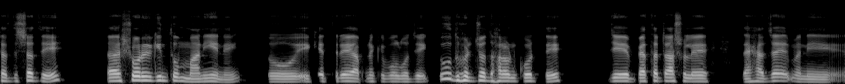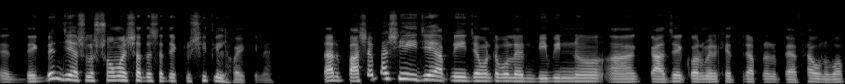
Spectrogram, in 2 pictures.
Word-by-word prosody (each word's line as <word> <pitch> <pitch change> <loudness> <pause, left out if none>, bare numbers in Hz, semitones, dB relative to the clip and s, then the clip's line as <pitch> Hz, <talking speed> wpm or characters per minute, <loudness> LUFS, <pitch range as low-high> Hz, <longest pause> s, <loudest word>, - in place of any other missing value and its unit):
সাথে, 150 -3 -1
সাথে 165 -5 +3 0.6
আ - - +7 0.2
শরীর 190 -2 +6
কিন্তু 175 -1 +1 0.2
মানিয়ে 140 +3 +1
নেয়। 115 +4 -6 0.3
তো 130 - -3 0.3
এক্ষেত্রে 145 +2 -3
আপনাকে 140 +1 -10
বলব 135 -1 -2
যে 135 - -2
একটু - - -7
ধৈর্য 185 -2 +3 0.2
ধারণ 160 -1 +3
করতে। 150 -3 0 0.6
যে 160 - +3 0.2
ব্যথাটা 155 +2 +2
আসলে 145 -2 0 0.5
দেখা 140 +2 0
যায় 170 -1 +3
মানি 125 -3 -3 0.6
দেখবেন 145 - +2
যে 225 - +6
আসলে 180 -1 -1
সময়ের 190 -1 +3
সাথে, 170 -2 +2
সাথে 165 -2 -4
একটু 150 0 -14
শিথিল 170 -5 -1
হয় 110 -1 -5
কিনা। 100 -3 -21 0.6
তার 175 +2 +5
পাশাপাশি 255 - +2
এইযে 215 0 +4
আপনি 180 0 -1
যেমনটা 165 -1 +2
বললেন 155 -2 +2
বিভিন্ন 150 +1 -1 0.4
আ - - 0 0.3
কাজে 125 +3 +2
কর্মের 130 -1 +1
ক্ষেত্রে 130 0 -7
আপনার 125 0 -9
ব্যথা 115 +3 -4
অনুভব 120 0 -5
150 Hz, 165 wpm, -25 LUFS, 135-175 Hz, 0.6 s, আ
